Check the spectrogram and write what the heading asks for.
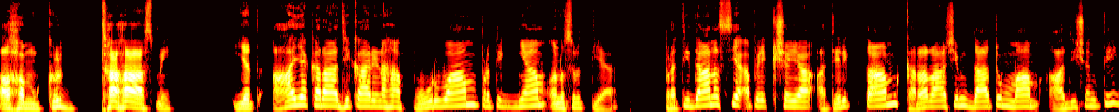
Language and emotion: Sanskrit, angry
